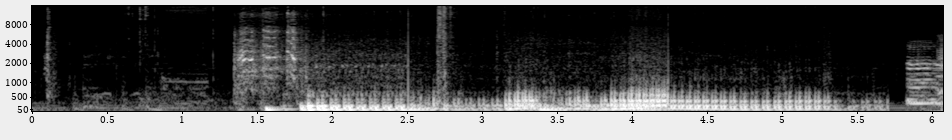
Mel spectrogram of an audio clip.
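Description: Yamaha motorcycle engine starting about a second and a half in and revving, its pitch rising and falling, then cutting off suddenly just before the end.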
